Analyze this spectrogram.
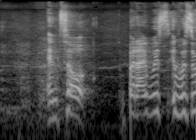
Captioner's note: audience laughing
